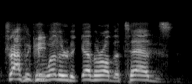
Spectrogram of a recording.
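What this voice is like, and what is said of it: Fake radio DJ voice. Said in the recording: “my fake DJ voice”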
